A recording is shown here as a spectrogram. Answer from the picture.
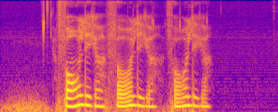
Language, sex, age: Danish, female, 25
